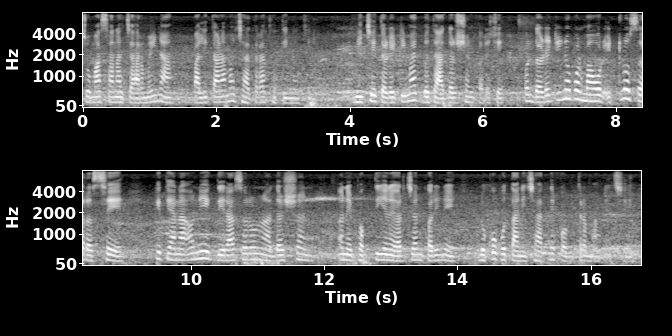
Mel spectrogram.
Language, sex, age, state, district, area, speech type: Gujarati, female, 45-60, Gujarat, Junagadh, urban, spontaneous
